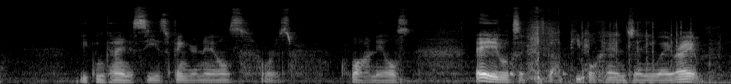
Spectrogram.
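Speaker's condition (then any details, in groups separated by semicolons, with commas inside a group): No condition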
